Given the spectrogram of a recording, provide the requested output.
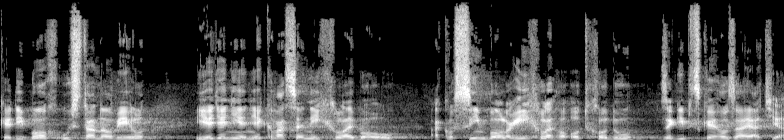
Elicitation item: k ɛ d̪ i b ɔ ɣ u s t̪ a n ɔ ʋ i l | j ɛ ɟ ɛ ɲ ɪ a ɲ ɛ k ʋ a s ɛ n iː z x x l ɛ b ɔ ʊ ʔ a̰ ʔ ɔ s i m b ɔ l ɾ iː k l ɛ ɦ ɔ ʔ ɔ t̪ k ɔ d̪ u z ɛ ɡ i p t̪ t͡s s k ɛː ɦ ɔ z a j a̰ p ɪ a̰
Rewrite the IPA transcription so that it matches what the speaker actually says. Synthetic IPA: k ɛ d̪ i b ɔ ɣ u s t̪ a n ɔ ʋ i l | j ɛ ɟ ɛ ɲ ɪ ɛ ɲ ɛ k ʋ a s ɛ n iː x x l ɛ b ɔ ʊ ʔ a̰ k ɔ s i m b ɔ l ɾ iː x l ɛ ɦ ɔ ʔ ɔ t̪ x ɔ d̪ u z ɛ ɡ i p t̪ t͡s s k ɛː ɦ ɔ z a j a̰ c ɪ a̰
